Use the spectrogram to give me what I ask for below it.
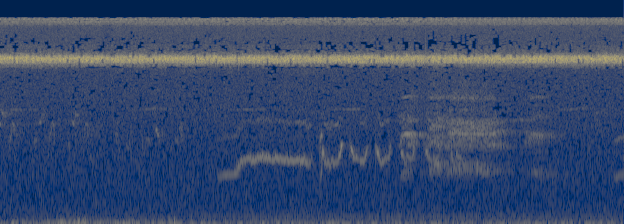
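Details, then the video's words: Red junglefowl recorded while a female decoy draws in wild males in hot breeding weather: a rising drawn-out note that breaks into quick wavering syllables, faintly heard against a constant shrill insect hum and light rustling. "Ayam Hutan Pikat Betina"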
